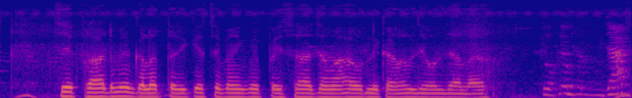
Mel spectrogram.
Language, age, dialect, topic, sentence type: Bhojpuri, 25-30, Western, banking, statement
